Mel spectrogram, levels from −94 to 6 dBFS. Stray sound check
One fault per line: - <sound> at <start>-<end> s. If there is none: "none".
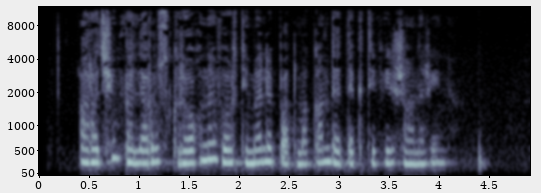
none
